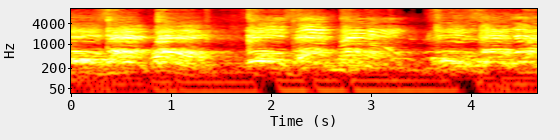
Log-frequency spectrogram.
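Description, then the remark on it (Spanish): A crowd from the Plataforma de Afectados por la Hipoteca protests outside a courthouse against the government of Pedro Sánchez reactivating evictions during the pandemic, chanting in loud, rhythmic unison about five forceful phrases with brief dips between them, the massed voices rising and falling in a steady beat. “Y eso sí, primer día y primera protesta en el exterior de la plataforma de afectados por la hipoteca.”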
